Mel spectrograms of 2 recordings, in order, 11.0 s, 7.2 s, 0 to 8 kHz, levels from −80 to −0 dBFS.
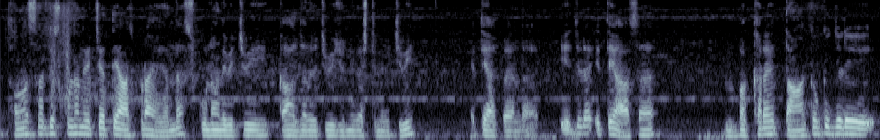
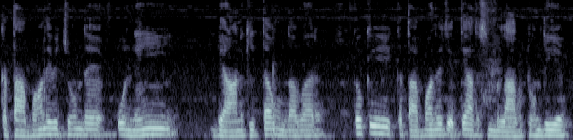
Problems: none marked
